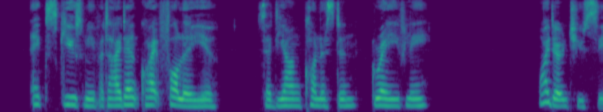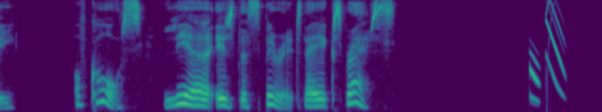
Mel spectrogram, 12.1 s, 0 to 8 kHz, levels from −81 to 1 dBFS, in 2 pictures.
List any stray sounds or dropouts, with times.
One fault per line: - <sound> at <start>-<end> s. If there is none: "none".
- chirp at 11.3-11.7 s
